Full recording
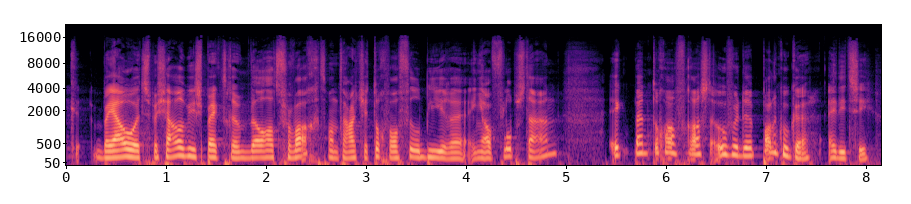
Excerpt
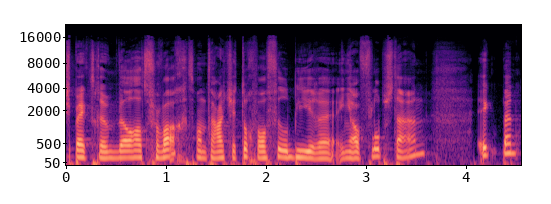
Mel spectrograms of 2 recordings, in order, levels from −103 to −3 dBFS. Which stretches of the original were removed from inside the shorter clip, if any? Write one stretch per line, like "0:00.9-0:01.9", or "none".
none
